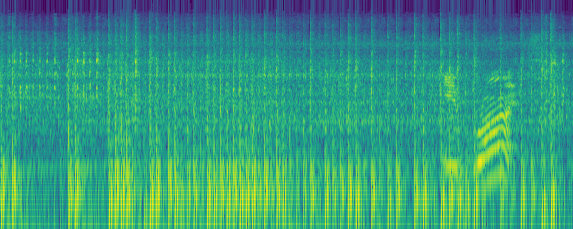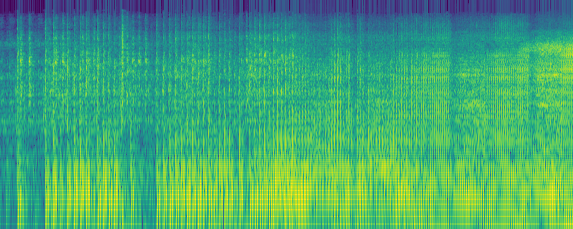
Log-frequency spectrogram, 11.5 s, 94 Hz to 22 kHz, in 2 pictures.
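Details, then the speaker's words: 1980 Honda CT70 minibike, fouled original spark plug replaced with new one, ignition hot-wired off magneto: small single catches after a few kicks and settles into a quick, even putter; runs fine on new plug. "so that told me that the original spark plug is fouled so I put a new spark plug in there put the cap on now we'll see if it fires"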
